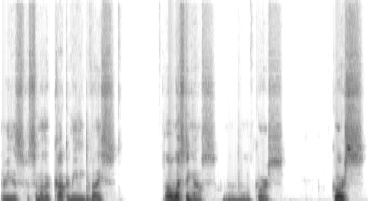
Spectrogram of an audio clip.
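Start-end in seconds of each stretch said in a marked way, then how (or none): none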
